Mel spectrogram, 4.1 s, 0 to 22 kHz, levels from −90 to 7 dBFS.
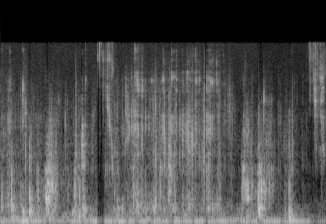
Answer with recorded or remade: recorded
